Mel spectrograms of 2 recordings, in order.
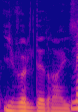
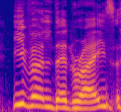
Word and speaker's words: Evil Dead Rise: Je sais que je le prononce pas bien. Quelqu'un peut le dire correctement à ma place Moi, je dirais Evil Dead Rise. – Merci. Evil Dead Rise, sorti en salle le 19 avril.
